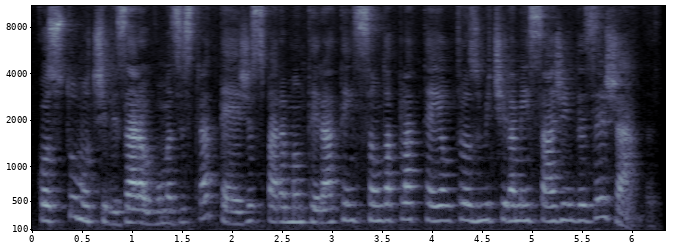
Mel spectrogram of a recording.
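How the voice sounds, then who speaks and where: A woman's voice: medium pitch, a little mellow. Woman teacher, roomy and distant. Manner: explains patiently, often checking in with tag questions. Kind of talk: remote class lesson reading from a textbook. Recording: roomy sound, voice away from the mic.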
